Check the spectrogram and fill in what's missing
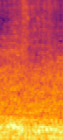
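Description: Brief low cooing comes from a large female pigeon kept in a racing pigeon collection, a soft continuous throaty rumble nearby with no voices.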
